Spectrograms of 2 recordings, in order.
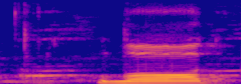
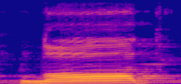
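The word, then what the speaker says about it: ضاد: দিক, তবে সহজ হলো জিহ্বার বাম দিক, তার মাড়ি দাঁতের সঙ্গে লাগালে দদটা উচ্চারিত হয়।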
